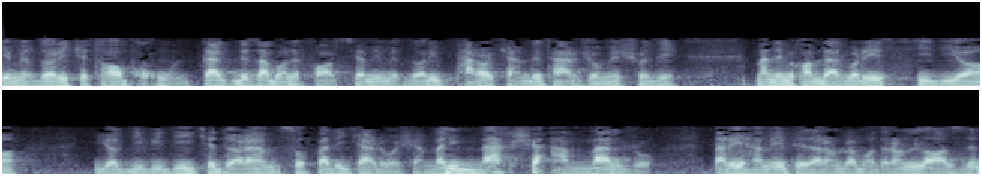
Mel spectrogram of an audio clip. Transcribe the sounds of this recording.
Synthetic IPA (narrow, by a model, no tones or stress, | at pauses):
eme̞ɣd̪ɒːɾicʰe̞t̪ʰɒːbxund̪d̪æbe̞zæbɒːne̞fɒːɾsiːhæmjeme̞ɣd̪ɒːɾiːpʰæɾɒːcʰænd̪e̞t̪ʰæɾd͡ʒome̞ʃod̪e̞ | mænːe̞mixɒːmd̪æɾbɒːɾejesid̪iɒː | jɒːd̪iviːd̪iːcʰe̞d̪ɒːɾæmsohbæt̪iːcʰæɾd̪e̞bɒːʃæmvæliːbæxʃeʔævːælro̰ | b̥æɾɒːjeɦæme̞jepʰe̞d̪æɾɒːnvæmɒːd̪æɾɒːnlɒːze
